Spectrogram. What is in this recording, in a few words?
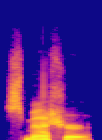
"smasher", American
